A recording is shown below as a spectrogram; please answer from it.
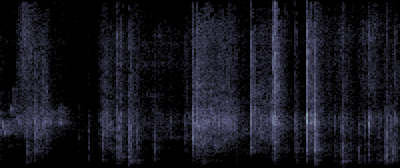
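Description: Hand-winding a water hose onto a lightweight plastic storage reel: irregular clicks and rustling scrapes from the reel turning and the hose sliding into place.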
